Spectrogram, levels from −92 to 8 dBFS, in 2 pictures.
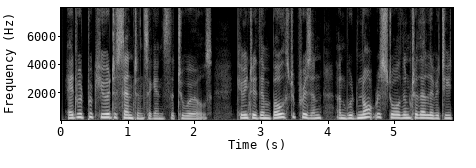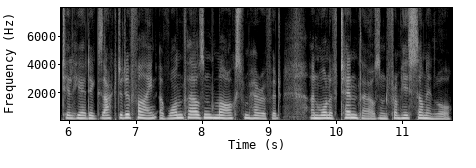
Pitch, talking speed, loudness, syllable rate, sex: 200 Hz, 220 wpm, -17 LUFS, 6.0 syllables/s, female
